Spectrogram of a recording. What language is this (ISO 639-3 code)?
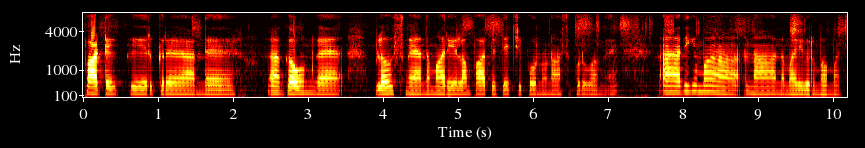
tam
